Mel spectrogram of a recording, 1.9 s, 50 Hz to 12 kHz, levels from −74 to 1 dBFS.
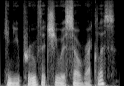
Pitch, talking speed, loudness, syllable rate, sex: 95 Hz, 260 wpm, -16 LUFS, 5.8 syllables/s, male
